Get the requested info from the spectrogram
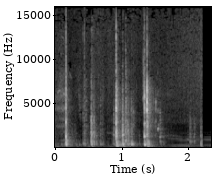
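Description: Three sharp knocks with light clatter between them: the top lid of an Andersen A2 home EV charge point being lifted open and its tethered plastic charging connector handled and pulled out from inside.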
